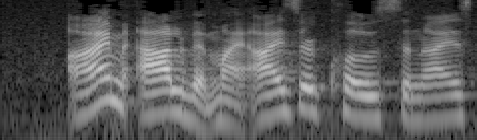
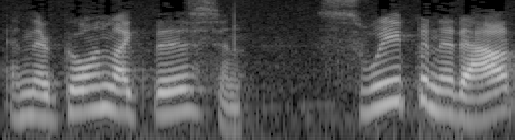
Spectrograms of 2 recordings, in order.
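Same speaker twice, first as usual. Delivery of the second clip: normal talking voice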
